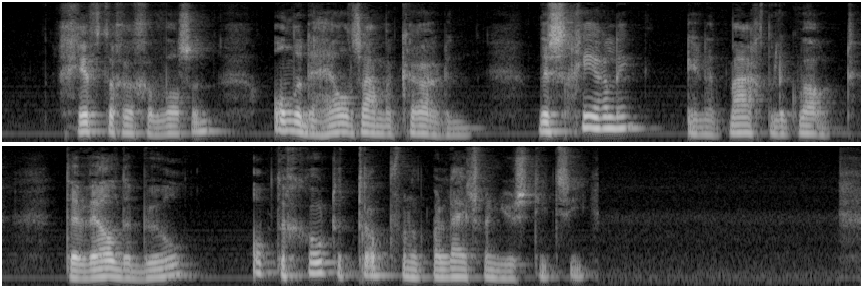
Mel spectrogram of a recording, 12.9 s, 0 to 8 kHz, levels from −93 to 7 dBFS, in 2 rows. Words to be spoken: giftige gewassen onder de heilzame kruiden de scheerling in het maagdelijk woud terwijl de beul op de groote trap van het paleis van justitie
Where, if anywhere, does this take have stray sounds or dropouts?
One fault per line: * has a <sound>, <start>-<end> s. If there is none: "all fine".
all fine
